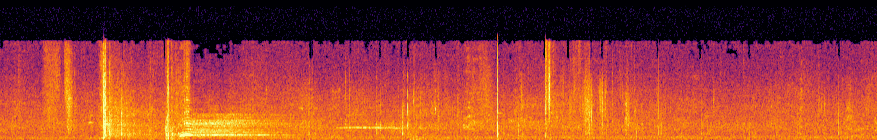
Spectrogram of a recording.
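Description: A tennis serve: the racket strikes the ball sharply about a second in, and a second hit follows a moment later. A loud call, held for about a second, comes right after. Later come a few light single knocks of a ball bouncing on the hard court over steady stadium murmur.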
